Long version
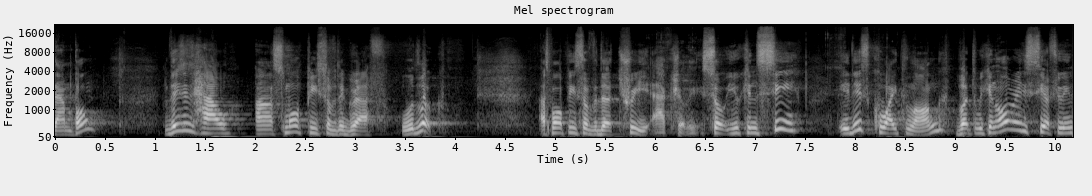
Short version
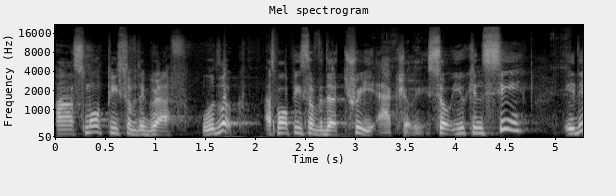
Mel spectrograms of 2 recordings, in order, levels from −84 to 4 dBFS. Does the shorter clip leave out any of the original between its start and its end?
yes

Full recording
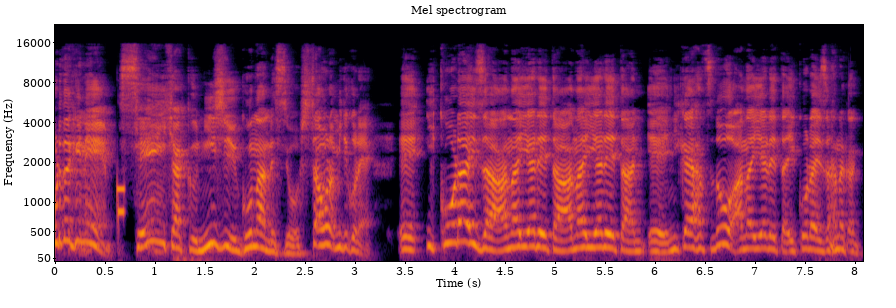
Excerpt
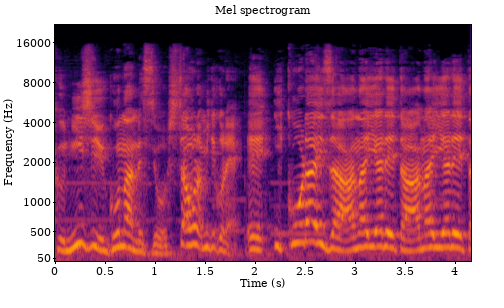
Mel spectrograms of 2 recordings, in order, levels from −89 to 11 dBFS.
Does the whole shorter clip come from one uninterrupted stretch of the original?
no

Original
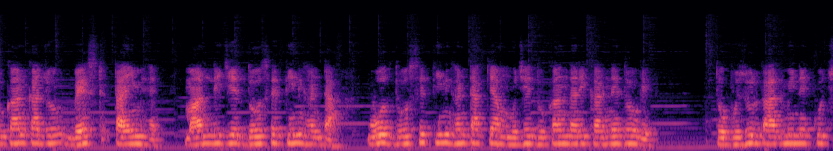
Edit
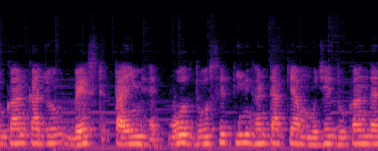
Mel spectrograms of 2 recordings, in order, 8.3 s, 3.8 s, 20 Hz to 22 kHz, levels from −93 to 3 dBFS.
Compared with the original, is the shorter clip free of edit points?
no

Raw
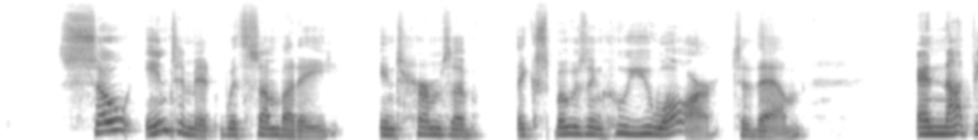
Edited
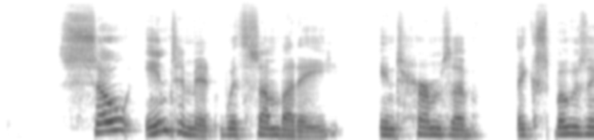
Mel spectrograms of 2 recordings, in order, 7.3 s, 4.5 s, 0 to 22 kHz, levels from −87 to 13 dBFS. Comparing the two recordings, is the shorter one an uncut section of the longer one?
yes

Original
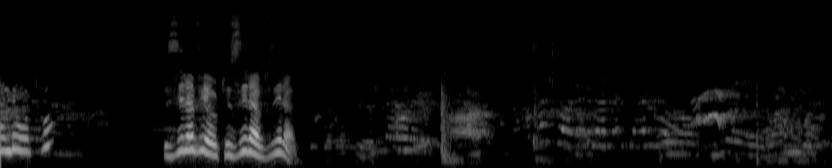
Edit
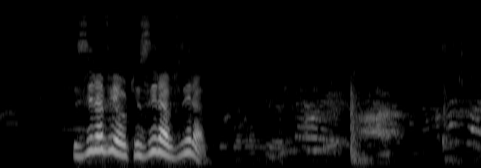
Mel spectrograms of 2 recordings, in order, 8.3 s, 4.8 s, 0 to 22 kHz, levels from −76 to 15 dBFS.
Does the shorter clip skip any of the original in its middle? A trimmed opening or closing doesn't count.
no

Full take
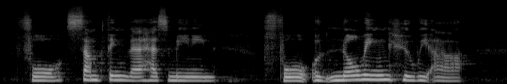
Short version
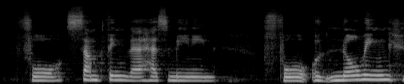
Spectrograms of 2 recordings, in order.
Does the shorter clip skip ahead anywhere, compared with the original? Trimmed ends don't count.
no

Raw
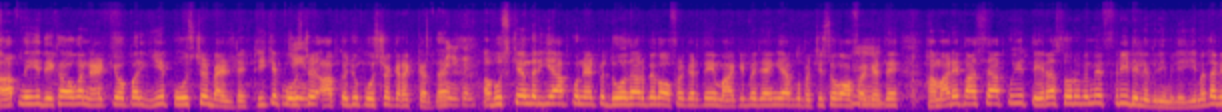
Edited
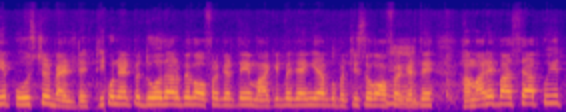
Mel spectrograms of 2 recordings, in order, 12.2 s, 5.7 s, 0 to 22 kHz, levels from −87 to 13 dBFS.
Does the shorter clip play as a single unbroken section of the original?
no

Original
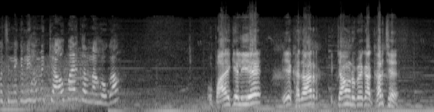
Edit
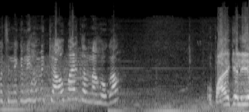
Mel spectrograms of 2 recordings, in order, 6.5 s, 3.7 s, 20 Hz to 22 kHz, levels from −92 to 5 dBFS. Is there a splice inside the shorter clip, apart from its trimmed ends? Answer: no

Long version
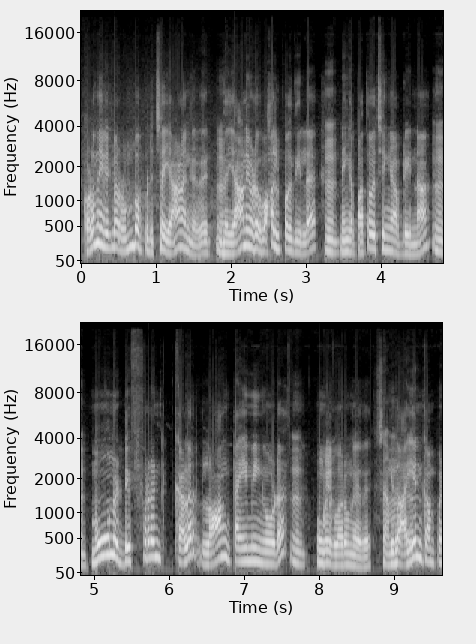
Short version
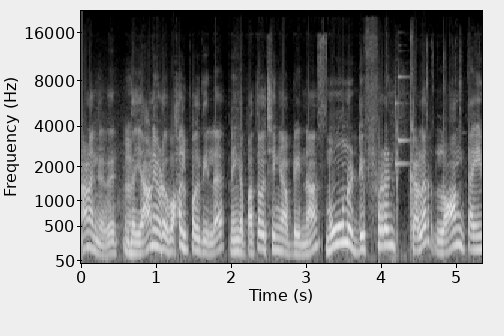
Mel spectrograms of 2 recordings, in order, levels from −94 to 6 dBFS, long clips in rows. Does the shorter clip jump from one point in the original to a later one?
yes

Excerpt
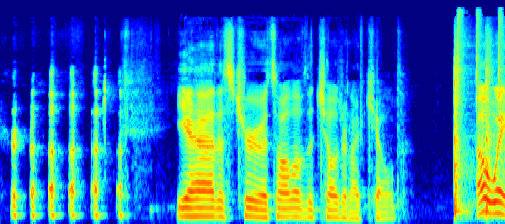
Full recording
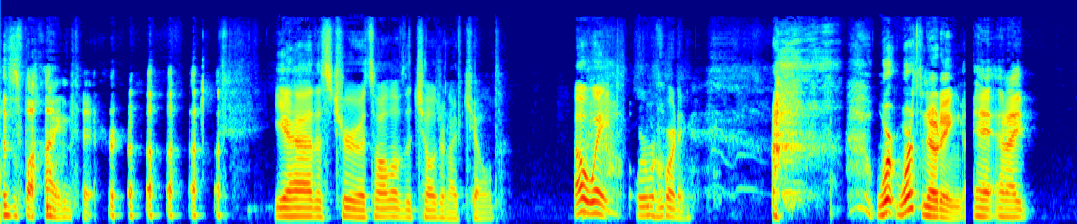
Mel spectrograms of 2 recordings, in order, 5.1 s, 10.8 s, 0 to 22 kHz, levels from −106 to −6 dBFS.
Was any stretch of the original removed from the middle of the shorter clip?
no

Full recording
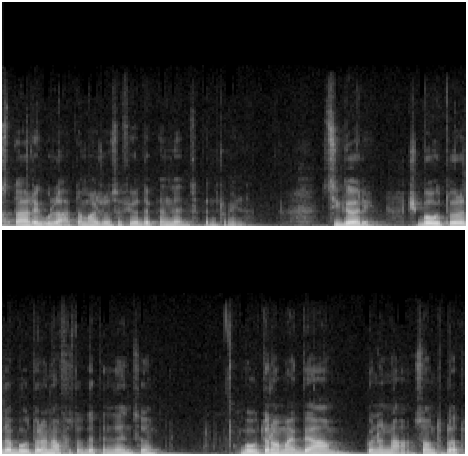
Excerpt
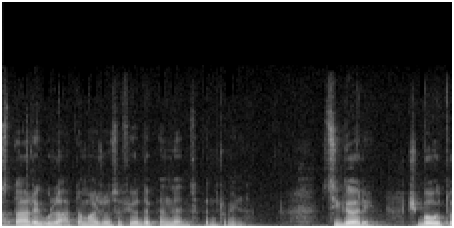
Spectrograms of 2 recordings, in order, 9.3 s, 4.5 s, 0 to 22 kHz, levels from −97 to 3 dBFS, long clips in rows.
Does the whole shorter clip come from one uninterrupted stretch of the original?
yes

